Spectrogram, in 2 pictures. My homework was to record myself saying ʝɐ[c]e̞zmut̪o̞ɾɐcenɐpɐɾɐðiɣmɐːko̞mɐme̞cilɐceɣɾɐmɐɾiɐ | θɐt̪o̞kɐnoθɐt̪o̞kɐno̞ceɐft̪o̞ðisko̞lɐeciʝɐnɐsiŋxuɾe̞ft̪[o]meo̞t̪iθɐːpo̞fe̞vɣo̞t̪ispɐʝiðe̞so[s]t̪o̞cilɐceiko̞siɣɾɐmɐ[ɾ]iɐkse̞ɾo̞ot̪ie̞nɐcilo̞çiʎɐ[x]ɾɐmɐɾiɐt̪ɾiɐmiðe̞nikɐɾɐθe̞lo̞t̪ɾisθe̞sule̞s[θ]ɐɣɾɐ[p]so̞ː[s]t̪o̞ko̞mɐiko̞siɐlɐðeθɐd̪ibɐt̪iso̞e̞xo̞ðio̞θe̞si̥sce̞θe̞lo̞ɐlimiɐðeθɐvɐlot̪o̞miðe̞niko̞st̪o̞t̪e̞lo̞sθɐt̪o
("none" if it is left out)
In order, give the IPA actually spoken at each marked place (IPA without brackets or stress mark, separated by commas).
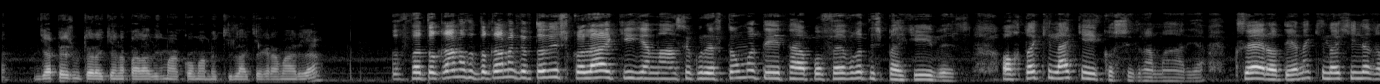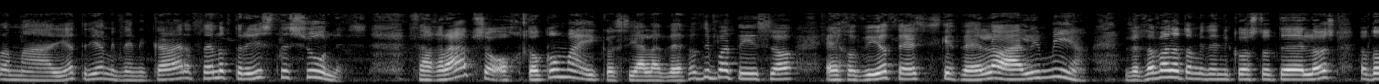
p, u, x, ɾ, ɣ, θ, p, x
